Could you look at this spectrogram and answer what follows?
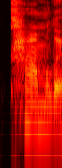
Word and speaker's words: Kamala: know that if you choose to vote for kamla Harris I said Kamala on purpose people mispronounce her name it's now become a slur but kamla Harris is somebody I believe will be a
